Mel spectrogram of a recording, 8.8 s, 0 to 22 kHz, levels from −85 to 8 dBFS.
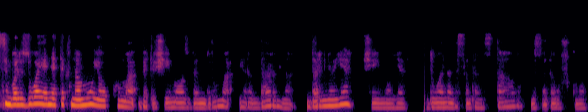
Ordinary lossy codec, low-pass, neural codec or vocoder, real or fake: Opus, 24 kbps; 7.2 kHz; none; real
